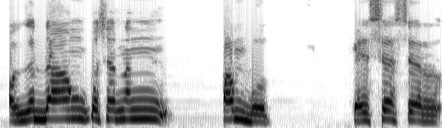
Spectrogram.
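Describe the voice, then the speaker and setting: A man's voice: high-pitched, steady tone, slow, darkish tone, no echo, soft background music. Deferential man telling a war story. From Eastern Samar, Philippines. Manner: deferential, says "sir" constantly. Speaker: militiaman guest.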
